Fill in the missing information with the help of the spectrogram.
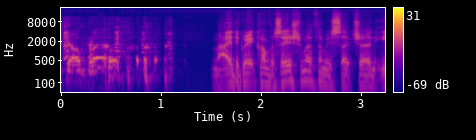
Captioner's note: Matthew and Drew laughing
